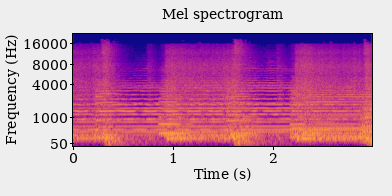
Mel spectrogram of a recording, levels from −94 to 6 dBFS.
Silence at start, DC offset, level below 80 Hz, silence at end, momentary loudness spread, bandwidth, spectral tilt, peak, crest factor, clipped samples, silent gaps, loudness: 0 s; under 0.1%; -44 dBFS; 0 s; 4 LU; 19 kHz; -4.5 dB/octave; -6 dBFS; 14 dB; under 0.1%; none; -20 LUFS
